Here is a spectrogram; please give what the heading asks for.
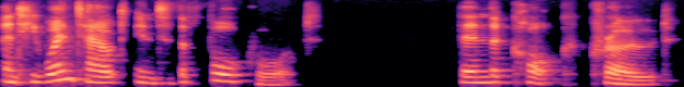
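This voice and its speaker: An older woman reading scripture as narrator in a deliberate, solemn, scripted manner. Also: mid-range voice, sing-song, darkish tone, muffled recording. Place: small plain room at home.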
